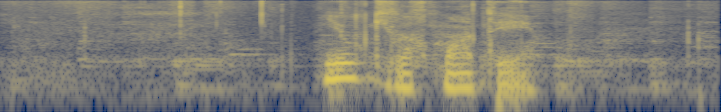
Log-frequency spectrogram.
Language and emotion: Russian, sad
